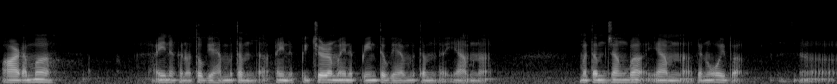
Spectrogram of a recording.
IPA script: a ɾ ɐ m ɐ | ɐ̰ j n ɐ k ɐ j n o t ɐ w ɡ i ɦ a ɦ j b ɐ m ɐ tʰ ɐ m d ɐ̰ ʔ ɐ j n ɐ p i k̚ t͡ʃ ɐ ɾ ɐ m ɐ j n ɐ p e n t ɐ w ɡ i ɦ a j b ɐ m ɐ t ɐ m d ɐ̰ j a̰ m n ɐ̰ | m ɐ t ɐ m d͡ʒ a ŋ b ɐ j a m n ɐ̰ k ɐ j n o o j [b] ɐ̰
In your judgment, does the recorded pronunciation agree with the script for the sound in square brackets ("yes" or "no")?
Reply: yes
